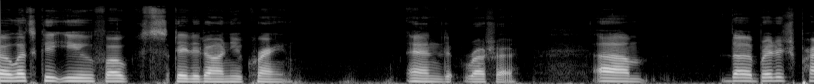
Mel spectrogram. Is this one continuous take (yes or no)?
no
